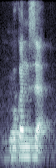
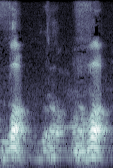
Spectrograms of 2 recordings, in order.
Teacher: Jadi lidahnya lebih melebar dan nempel ke gigi atas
